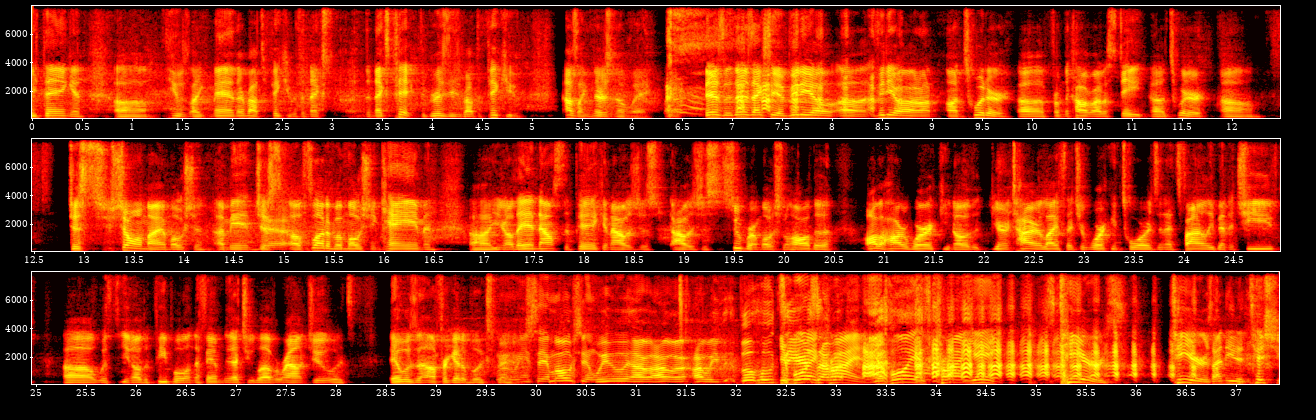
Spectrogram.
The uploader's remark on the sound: LIVE from NBA Con at Summer League in Las Vegas.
